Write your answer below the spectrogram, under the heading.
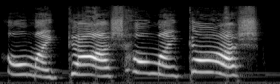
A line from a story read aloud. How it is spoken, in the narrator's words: they both exclaimed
